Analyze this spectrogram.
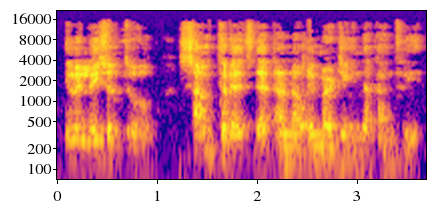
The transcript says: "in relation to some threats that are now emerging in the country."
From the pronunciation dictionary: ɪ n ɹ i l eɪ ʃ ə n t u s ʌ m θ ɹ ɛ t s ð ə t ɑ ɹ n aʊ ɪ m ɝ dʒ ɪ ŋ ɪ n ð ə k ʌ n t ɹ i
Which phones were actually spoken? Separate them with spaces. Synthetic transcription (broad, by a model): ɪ n ɹ i l eɪ ʃ ə n t u s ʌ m t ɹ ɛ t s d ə t ɑ ɹ n aʊ ɪ m ɝ dʒ ɪ ŋ ɪ n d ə k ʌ n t ɹ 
